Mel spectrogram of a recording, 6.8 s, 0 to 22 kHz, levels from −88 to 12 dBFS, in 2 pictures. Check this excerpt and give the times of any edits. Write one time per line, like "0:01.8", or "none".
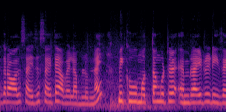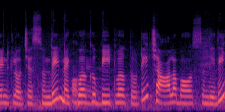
0:01.6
